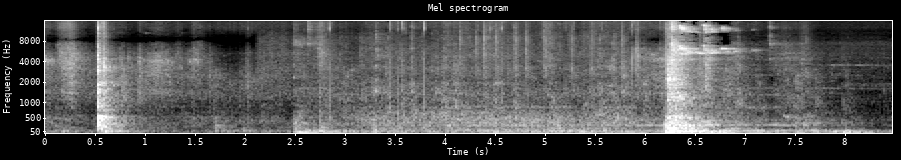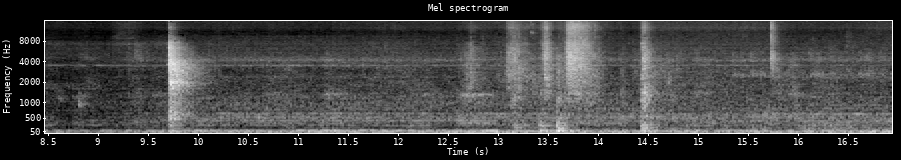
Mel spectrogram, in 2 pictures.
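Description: Passenger lift made by Georgi Aufzugtechnik in operation: a sharp click near the start, the doors shutting with a low rumble and a loud thud about six seconds in, then the car travelling upward with a steady drive hum, a faint whine and a few light clicks.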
